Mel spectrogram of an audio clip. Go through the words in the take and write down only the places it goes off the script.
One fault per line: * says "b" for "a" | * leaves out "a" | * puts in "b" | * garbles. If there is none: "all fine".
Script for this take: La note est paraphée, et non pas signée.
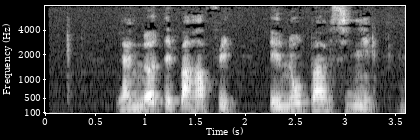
all fine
